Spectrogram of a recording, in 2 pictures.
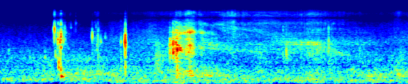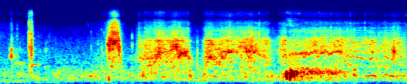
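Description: Handling noise from a fishing rod and baitcasting reel: a few sharp clicks in the first half, then a longer, louder scraping rustle from about five seconds in.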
